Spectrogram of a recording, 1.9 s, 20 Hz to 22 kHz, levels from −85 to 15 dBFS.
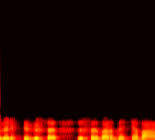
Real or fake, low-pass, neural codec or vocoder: fake; 3.6 kHz; codec, 16 kHz, 1 kbps, X-Codec, WavLM features, trained on Multilingual LibriSpeech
